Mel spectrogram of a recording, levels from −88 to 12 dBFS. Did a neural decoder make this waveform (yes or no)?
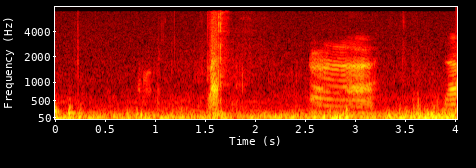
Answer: no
